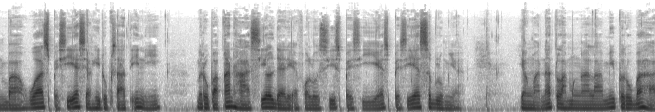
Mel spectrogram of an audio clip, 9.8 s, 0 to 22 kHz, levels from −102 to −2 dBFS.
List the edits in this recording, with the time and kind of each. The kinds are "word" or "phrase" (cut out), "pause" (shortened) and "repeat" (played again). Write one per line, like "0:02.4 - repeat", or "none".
none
